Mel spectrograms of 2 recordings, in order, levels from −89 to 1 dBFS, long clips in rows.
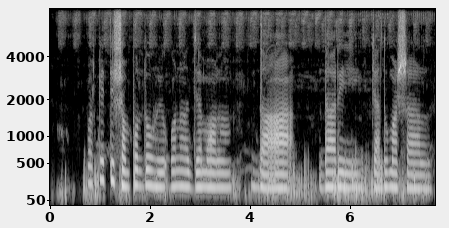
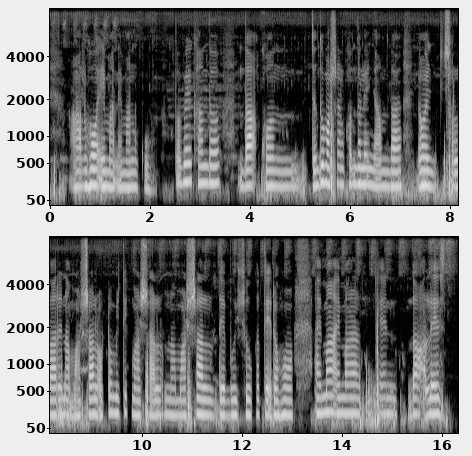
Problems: background conversations at intervals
